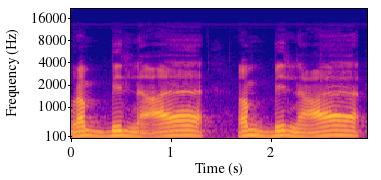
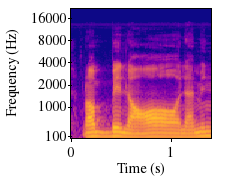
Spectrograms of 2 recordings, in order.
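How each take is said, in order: First: الع- with a slow, open "ae" vowel; slow recitation, front long a in الع-; thin, light reading. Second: العالمین with a dark, full "aw" vowel; full, rounded long a in العالمین; wrongly heavy reading. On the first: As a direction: draw out الع- lightly, never rounded. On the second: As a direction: recite العالمین too heavily, as the mistake. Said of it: "نمیخونه". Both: Shown as a demonstration.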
